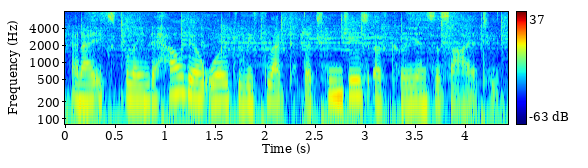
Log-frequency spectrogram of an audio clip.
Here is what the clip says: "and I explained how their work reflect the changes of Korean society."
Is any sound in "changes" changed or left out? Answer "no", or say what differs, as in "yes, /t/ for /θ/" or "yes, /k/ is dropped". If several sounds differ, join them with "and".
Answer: no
